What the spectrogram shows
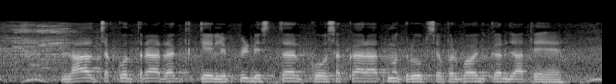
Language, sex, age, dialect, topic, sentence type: Hindi, male, 25-30, Marwari Dhudhari, agriculture, statement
